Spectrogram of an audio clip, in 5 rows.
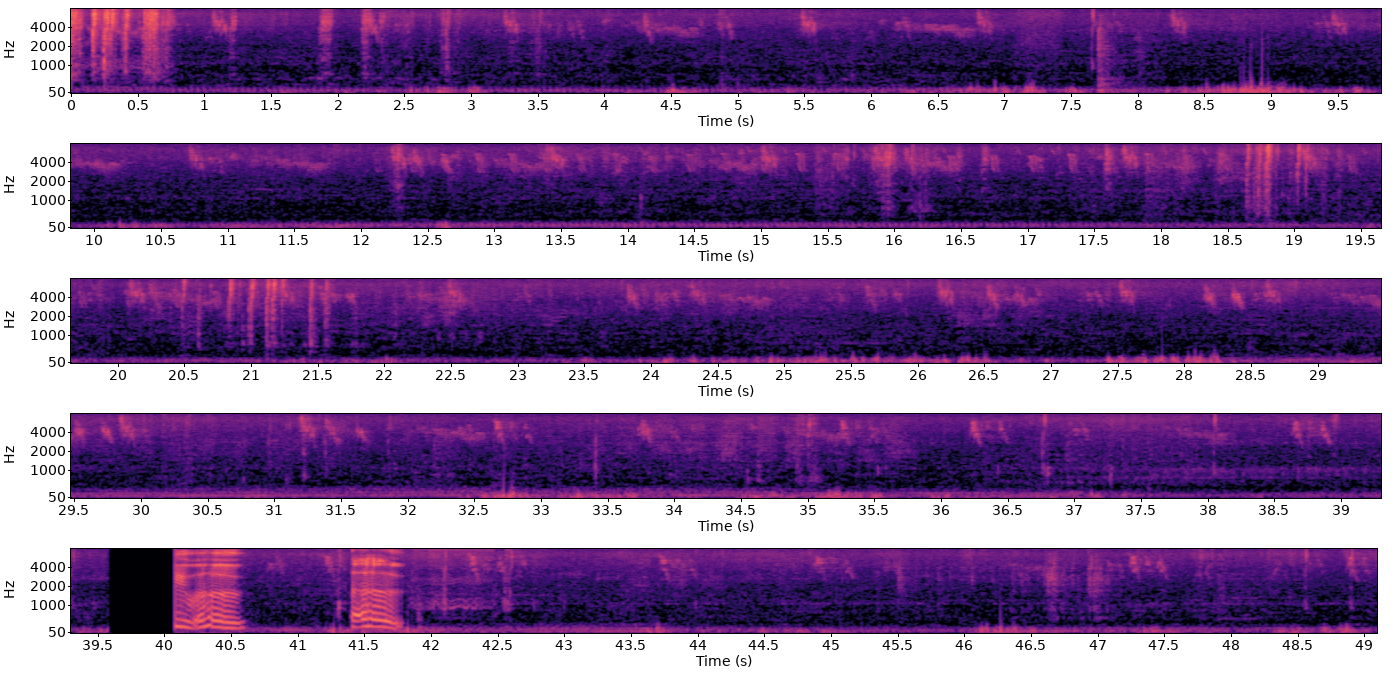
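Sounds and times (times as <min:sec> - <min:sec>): faint high bird chirps: 0:00.0 - 0:39.0.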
